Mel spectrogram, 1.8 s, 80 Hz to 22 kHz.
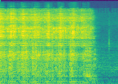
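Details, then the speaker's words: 12 V 0.2 A computer cooling fan (model F1202512 SM), microphone touching it: harsh, raspy buzzing rattle with strong vibration from a worn, dry sleeve bushing; fix is disassembling and oiling the bushing. "That is how bad it actually sounds. Let me get the microphone here. Let me touch the microphone to it. It's actually running pretty good right now, but it's really vibrating badly."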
